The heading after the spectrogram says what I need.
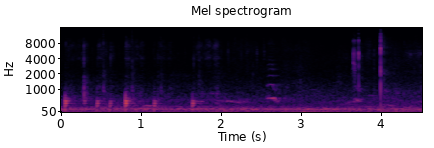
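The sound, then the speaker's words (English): Scratchy strokes of drawing on a board during a lecture, faint and intermittent, with a few soft taps and brief squeaks over a low steady hum; no voices. “Might draw it perhaps that way.”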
